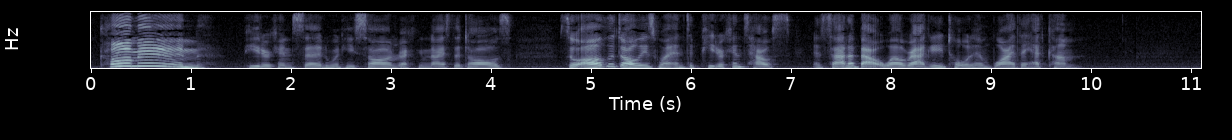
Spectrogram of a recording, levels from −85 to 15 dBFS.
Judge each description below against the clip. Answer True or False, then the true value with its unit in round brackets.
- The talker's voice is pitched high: True (195 Hz)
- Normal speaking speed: True (160 wpm)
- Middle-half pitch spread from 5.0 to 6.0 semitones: True (5.6 semitones)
